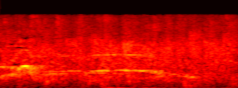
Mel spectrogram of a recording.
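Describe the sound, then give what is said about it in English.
An audience at a literary reading gives steady applause, a continuous wash of clapping that lasts the whole clip. “Give her a hand. Keep it going.”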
